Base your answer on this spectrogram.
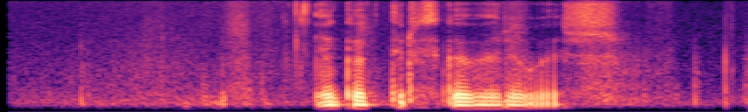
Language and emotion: Russian, neutral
